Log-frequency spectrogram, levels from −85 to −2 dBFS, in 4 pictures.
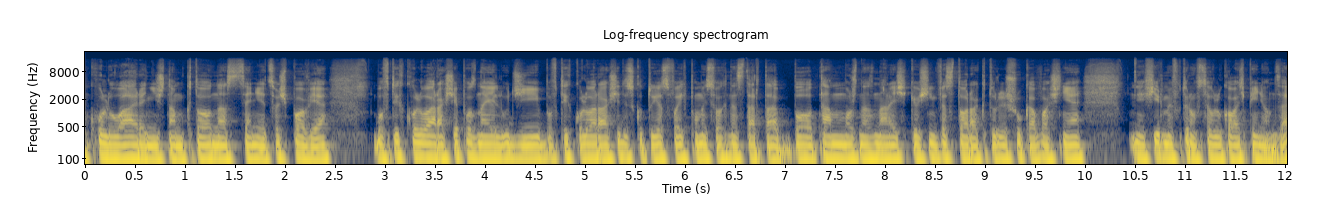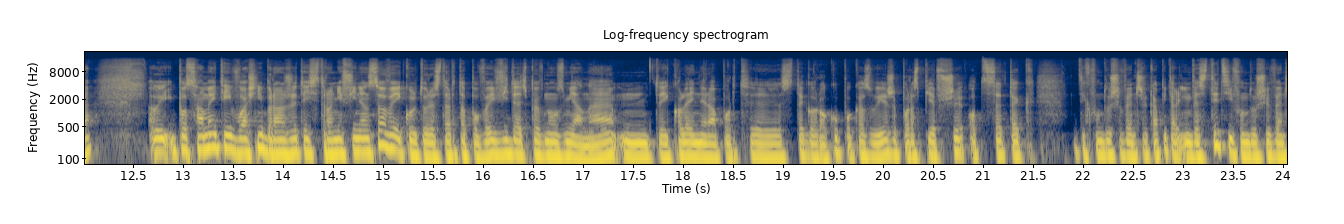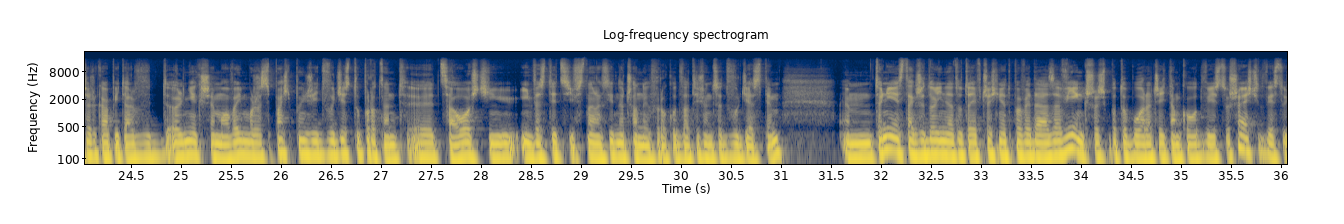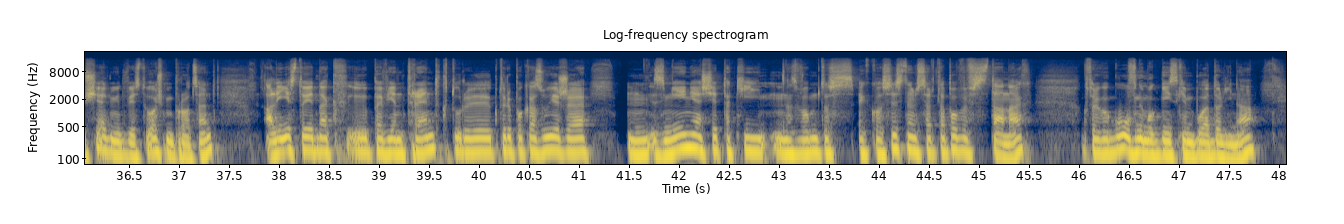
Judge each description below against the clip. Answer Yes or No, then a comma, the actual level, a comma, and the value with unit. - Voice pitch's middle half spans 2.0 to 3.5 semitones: No, average, 4.0 semitones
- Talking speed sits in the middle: No, fast, 165 wpm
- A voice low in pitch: Yes, low, 110 Hz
